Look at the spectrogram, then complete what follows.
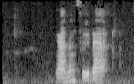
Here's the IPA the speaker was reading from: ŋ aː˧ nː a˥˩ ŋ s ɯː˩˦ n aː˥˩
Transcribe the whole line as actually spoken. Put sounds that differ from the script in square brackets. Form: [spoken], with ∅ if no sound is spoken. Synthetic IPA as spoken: ŋ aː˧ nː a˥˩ ŋ s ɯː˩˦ n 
